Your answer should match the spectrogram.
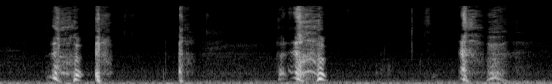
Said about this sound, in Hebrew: וואו. איזה שיעול.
